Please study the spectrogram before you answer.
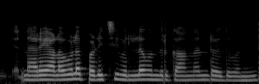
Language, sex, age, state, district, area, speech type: Tamil, female, 30-45, Tamil Nadu, Nagapattinam, rural, spontaneous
